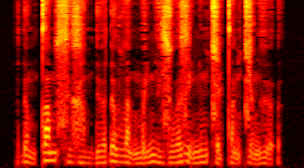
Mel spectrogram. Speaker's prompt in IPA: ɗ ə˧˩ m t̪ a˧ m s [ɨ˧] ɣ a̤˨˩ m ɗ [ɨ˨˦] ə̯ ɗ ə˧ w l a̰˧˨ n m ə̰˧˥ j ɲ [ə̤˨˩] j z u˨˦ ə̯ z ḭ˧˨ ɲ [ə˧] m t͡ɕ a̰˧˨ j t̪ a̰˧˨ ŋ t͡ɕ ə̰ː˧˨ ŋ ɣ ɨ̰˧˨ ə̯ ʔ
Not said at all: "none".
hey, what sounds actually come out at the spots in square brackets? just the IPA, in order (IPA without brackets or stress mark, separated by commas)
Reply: ɨ̤˨˩, ɨ˨˦, ə̤˨˩, ə˧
